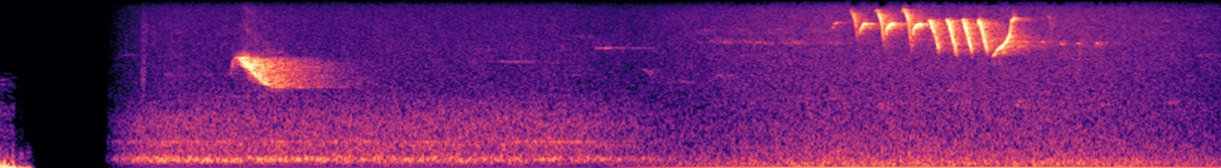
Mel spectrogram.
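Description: Quiet outdoor hush with bird calls: a single downward-sliding call about one and a half seconds in, and a quick trill of about ten falling notes a little after the middle.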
